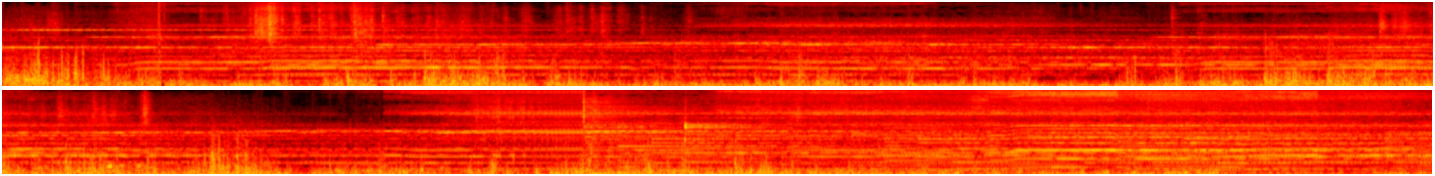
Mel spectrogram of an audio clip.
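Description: Background music of slow, held synth chords, with a low rumble of wind buffeting the microphone underneath.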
